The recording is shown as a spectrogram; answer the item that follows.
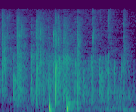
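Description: Scattered applause from a small audience: sparse, irregular individual claps. Two low thumps land a little under a second in, the second the loudest sound.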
